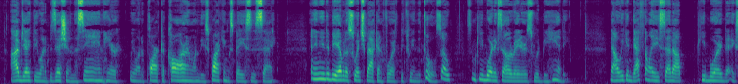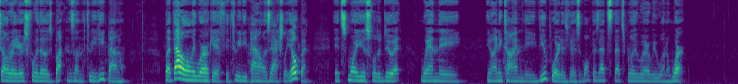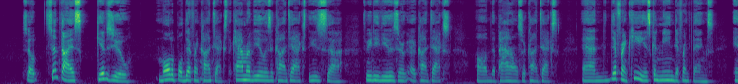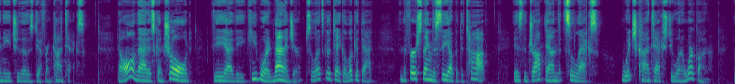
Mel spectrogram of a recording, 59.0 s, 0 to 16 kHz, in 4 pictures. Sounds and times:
Speech: 0.2s - 5.6s, 6.2s - 11.4s, 12.2s - 17.3s, 18.0s - 28.6s, 30.0s - 46.0s, 46.6s - 58.9s.

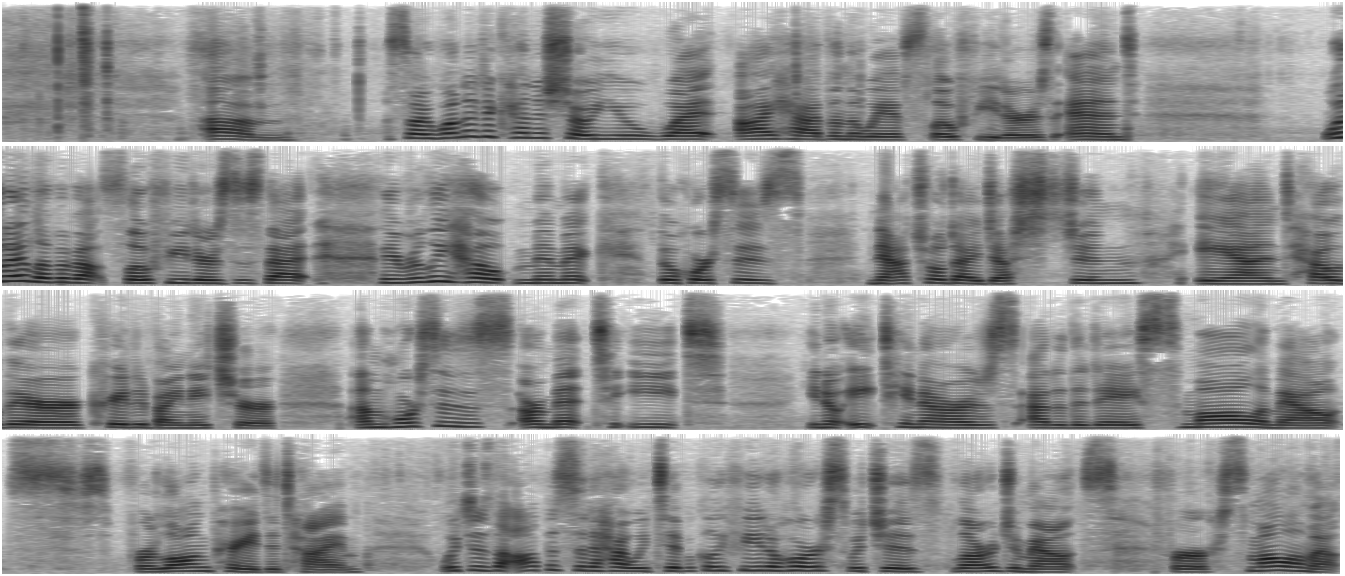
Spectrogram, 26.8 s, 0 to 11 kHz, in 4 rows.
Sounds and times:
Speech: 1.0s - 5.7s, 6.6s - 26.8s.

